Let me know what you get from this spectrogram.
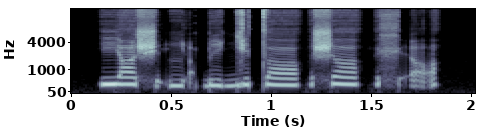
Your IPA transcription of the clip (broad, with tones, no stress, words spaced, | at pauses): jɑ˦ʃḭ˨ʎɑ̰˨ ɓi˨ɟi˦tɒ˦ | ʃʌ˦ | xʲɑ̰˦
